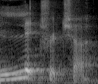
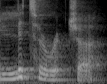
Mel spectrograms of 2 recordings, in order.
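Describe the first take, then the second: First: The middle syllable is reduced. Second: Every syllable is fully pronounced. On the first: The speaker calls it right. "You'll more often hear literature" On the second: The speaker calls it wrong. "A common mistake would be to say literature"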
